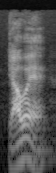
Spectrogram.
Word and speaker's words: Yahweh: 등장하는 하나님의 성호는 여호와 있니다 야외 또는 야외로 발음되고 하는이 성은 하나님께서 우리에게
